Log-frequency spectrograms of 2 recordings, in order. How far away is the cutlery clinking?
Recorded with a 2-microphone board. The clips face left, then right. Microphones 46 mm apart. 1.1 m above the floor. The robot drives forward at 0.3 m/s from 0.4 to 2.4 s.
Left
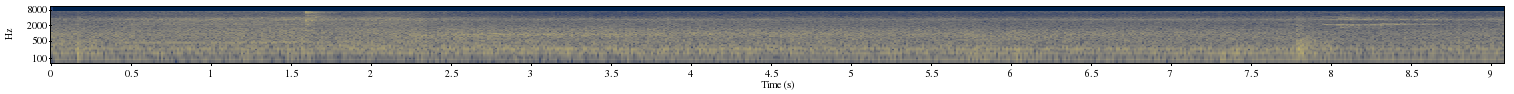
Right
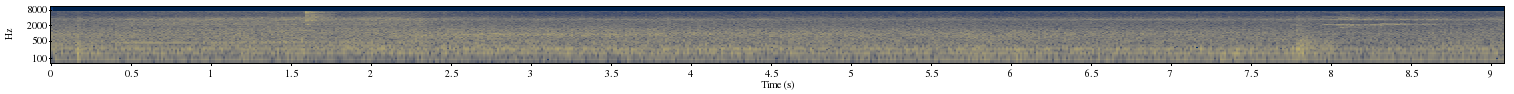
About 0.7 m.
